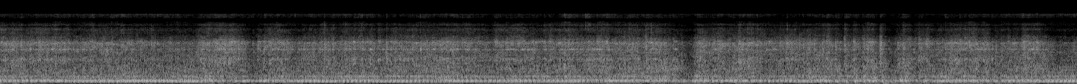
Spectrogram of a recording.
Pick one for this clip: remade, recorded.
remade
